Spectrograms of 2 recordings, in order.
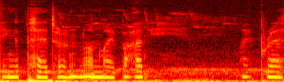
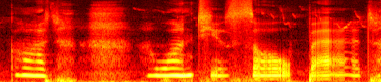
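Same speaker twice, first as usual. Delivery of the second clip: louder, slow, aching plea; impassioned pleading; 4 semitones higher, 6 dB louder, slower than usual. Acted. Woman telling her lover of her longing, impassioned. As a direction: plead with raised voice, drawing the words out.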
